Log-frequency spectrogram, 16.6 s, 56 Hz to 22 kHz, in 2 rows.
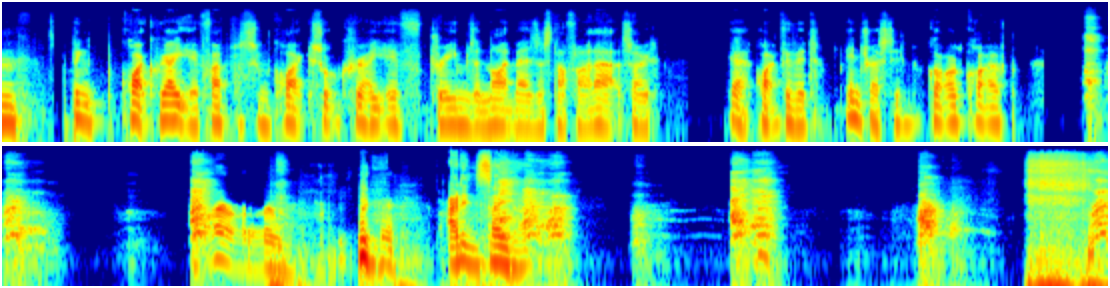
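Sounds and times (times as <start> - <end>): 
speech: 0.0 - 8.4, 9.9 - 12.4
dog barking: 8.2 - 8.7, 9.7 - 10.1, 12.0 - 13.2, 15.2 - 15.6.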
